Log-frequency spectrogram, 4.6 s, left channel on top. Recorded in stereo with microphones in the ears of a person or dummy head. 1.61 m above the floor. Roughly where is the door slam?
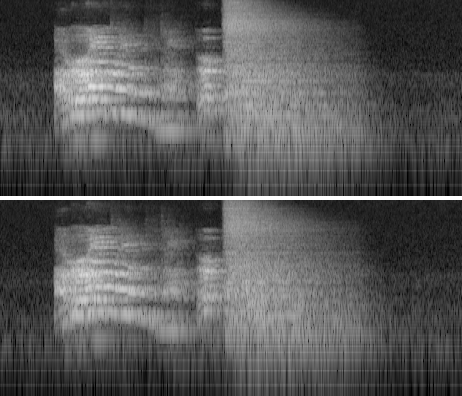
Left.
